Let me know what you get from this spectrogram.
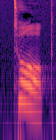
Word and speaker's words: talk: Okay, just to remind you guys, there is a silent L in this word, talk, T-A-L-K. So we spell it with an L, but we don't pronounce the L. So we say talk, like a long O, talk. And we don't pronounce L, okay? Remember that. Talk and walk as well. I don't want to hear L.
